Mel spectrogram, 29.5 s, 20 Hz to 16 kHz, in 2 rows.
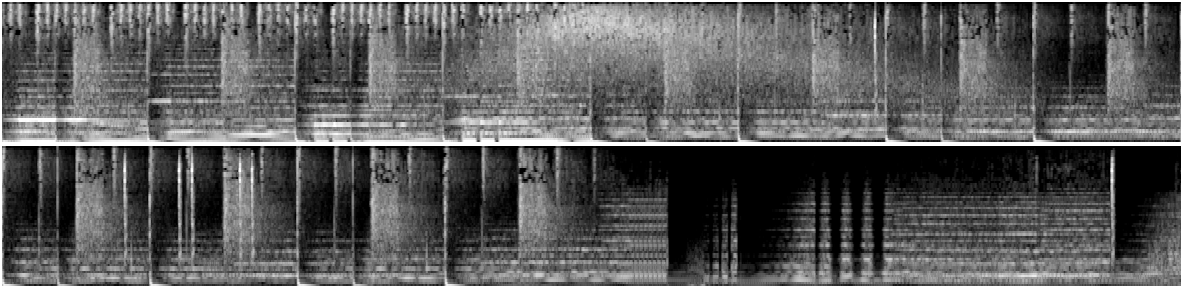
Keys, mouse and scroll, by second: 10.1 click, 15.5 click, 20.5-21.4 scroll up 1, 27.8-29.4 drag.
